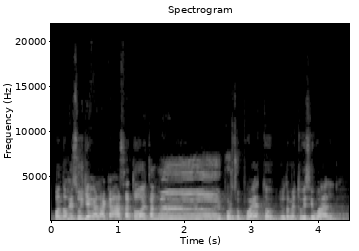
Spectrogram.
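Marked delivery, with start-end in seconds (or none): 1.6-2.5 mock wail. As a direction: imitate mourners' lament briefly. Mourners wailing at the house.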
